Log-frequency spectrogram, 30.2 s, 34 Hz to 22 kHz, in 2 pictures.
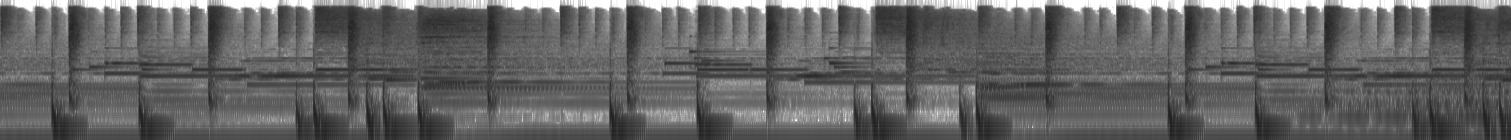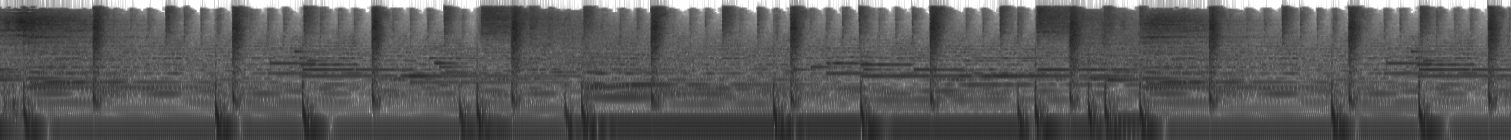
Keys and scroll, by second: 28.5-29.9 typing.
